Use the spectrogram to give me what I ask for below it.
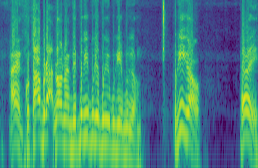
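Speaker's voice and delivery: high, insistent angry warning; angry threat. Real, not acted. Driver threatening to ram the blocker, high angry orders. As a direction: drive him off with repeated high-pitched orders.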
